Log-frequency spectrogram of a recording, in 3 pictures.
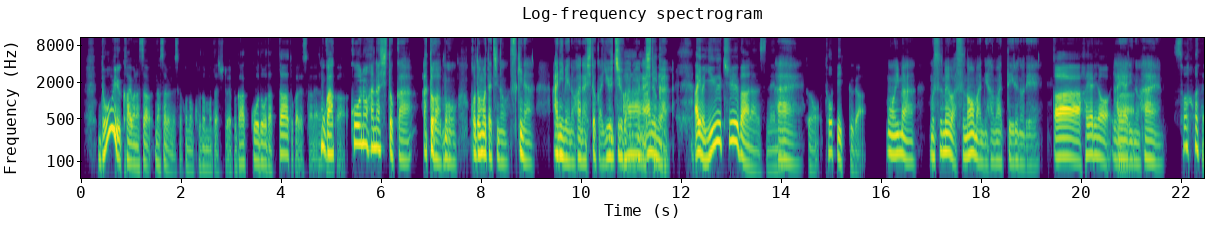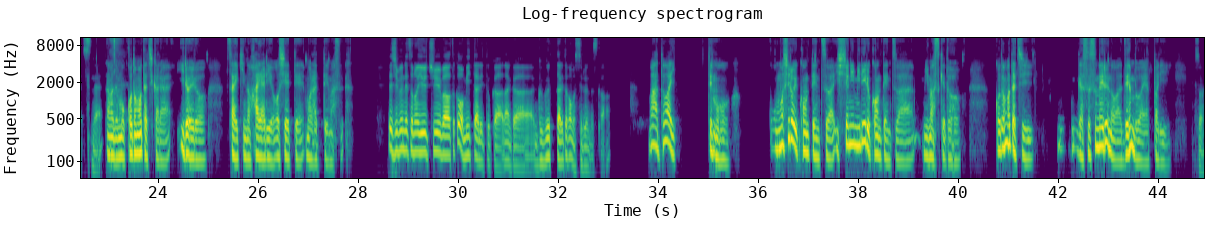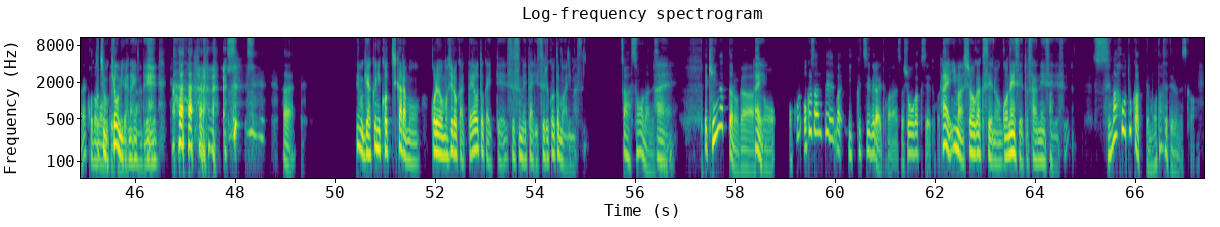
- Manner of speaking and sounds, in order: laughing while speaking: "ユーチューバーの話とか"; laughing while speaking: "そうですね"; tapping; chuckle; laughing while speaking: "ないので"; laugh; other background noise
- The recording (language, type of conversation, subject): Japanese, podcast, 家事の分担はどうやって決めていますか？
